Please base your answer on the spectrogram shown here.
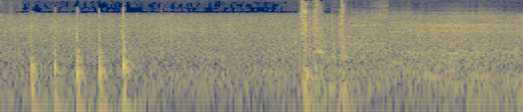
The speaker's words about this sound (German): Dort mit dem großen Eisen muss ich klopfen.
